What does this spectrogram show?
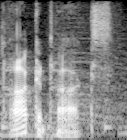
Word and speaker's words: Okotoks: We want to welcome all of our listeners from Baltimore, Bahrain, and Okotoks, Canada. How do you know it's pronounced Okotoks?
